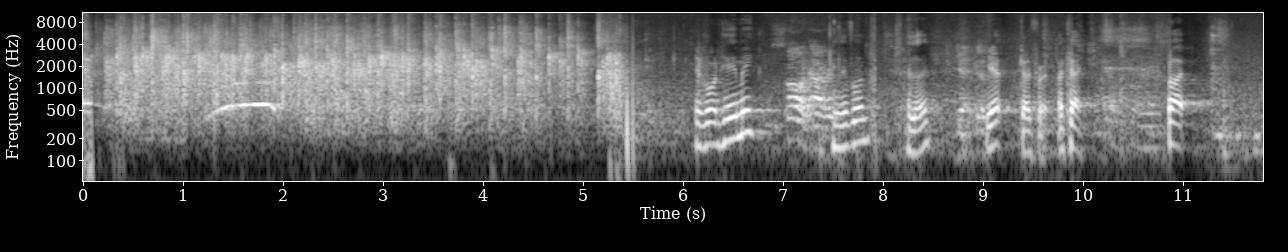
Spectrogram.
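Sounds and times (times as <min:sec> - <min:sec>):
audience applause welcoming a speaker: 0:00.0 - 0:05.6
speech: 0:06.1 - 0:11.7.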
